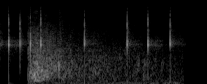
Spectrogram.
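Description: Title-sequence sound effects: a noisy swell that fades away, with sharp clicks scattered through it, cutting off shortly before the end.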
